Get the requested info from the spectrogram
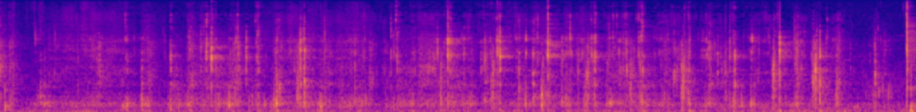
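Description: A person chewing a mouthful of fried fish sandwich in a soft bread roll, with irregular wet clicks and smacks of the mouth.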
